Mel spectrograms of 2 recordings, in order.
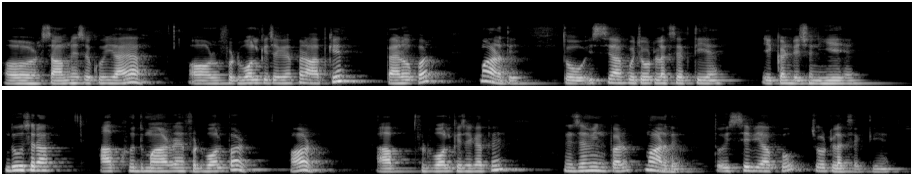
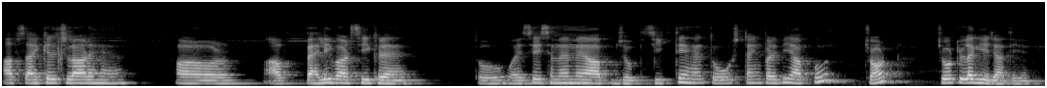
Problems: none marked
